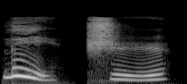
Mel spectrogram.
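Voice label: "lìshǐ", Mandarin Chinese; 历史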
